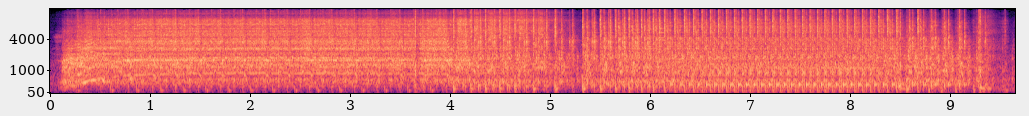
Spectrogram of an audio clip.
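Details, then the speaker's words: Kohler CV16S engine swapped into 1998 Scott's lawn tractor, weak battery, choke on: single cylinder fires in ragged uneven bursts, stumbling, struggling to start. "Oh, it's struggling. It wants to, though."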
